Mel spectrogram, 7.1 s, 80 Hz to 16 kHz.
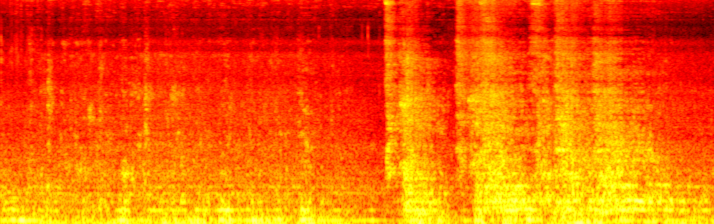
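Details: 1962 Chevy C20 engine after new fuel pump and filter, with compression, points, plug gap, timing set and rebuilt carburetor; uneven cranking churn for a few seconds, then catches into a rough loud, smoky run; starts fine.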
